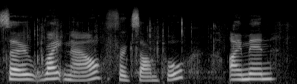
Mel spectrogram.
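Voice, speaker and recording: A woman speaks with a British accent. Her pace is fairly slow and her pitch varies in an ordinary way. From UK. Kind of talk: casual vlog talk to camera. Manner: slow, clear.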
